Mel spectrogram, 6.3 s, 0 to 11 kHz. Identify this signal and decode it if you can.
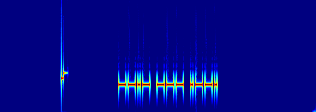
Morse code, heard as a keyed tone, about 25 wpm, 700 Hz. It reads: QOP
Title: USA Call Sign Postfixes - 3 Letters 25wpm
